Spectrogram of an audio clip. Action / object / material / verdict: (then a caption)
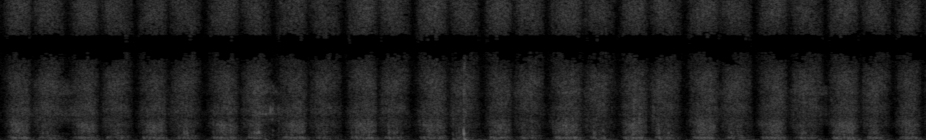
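scrape / fleece blanket / polyester fleece / none. Fingertips scratch and rub the fuzzy surface of a soft red plush fleece blanket with an embossed scallop pattern, lying flat. The result is a steady run of soft, muffled scratching strokes, low and dull, repeating at roughly one and a half per second with a slightly uneven rhythm.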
